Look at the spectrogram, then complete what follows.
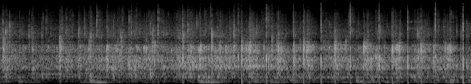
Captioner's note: crowd applauding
